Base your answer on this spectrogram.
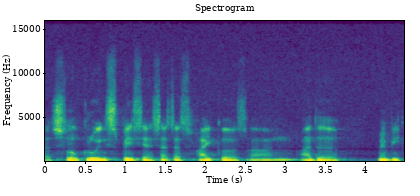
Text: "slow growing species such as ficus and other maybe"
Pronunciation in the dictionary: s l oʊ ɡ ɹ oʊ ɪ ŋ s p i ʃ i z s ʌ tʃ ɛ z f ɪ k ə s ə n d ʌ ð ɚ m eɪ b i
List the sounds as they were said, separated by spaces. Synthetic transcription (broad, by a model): s l oʊ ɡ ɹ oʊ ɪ ŋ s p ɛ s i s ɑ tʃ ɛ s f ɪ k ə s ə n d ʌ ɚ m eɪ b i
